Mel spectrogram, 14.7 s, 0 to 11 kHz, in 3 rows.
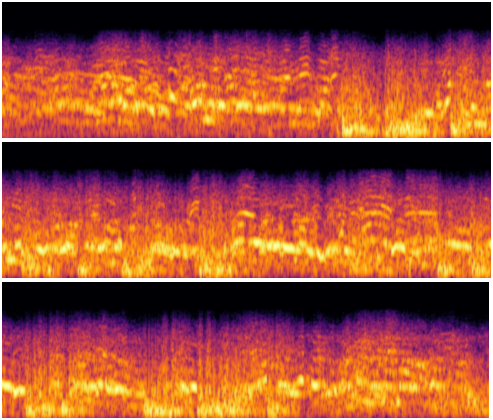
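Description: Many men shouting and yelling at once. From about three seconds in, repeated gunfire cracks through the yelling. The sound is dull and narrow, as on an old 1930s film soundtrack.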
